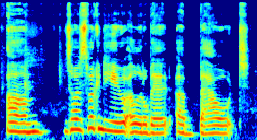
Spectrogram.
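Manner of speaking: ordinary talk, nothing marked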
